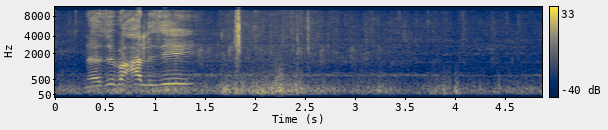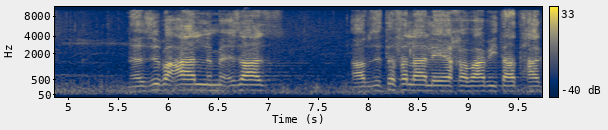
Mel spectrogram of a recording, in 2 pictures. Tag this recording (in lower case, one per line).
speech
man speaking
narration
